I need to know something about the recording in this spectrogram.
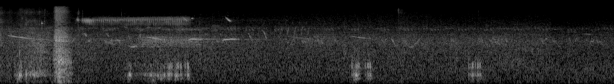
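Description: Forest-floor handling sounds while porcini mushrooms are picked: a sharp snap about half a second in, then scattered short rustles and knocks among leaf litter, with faint bird chirps.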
